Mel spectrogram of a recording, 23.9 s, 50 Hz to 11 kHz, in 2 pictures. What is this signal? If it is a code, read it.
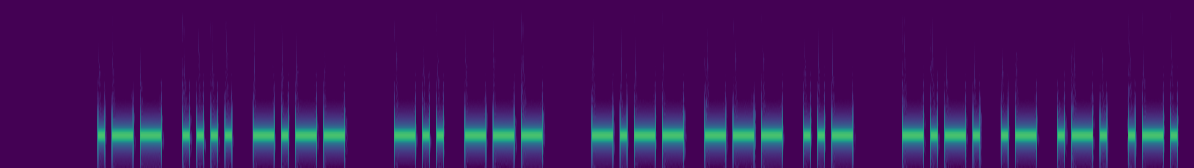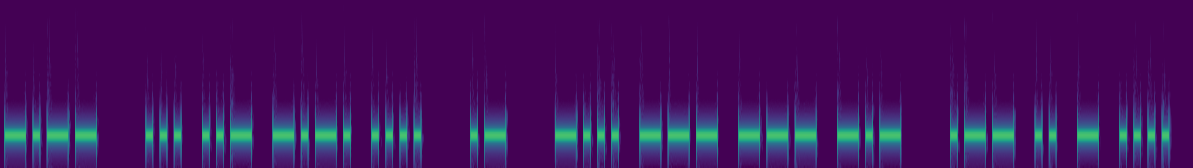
Morse code, heard as a keyed tone, about 17 wpm, 700 Hz. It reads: WHY DO YOU CARRY SUCH A BOOK WITH
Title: Sentences from Top 1000 Words - Review Part 1 - 17wpm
